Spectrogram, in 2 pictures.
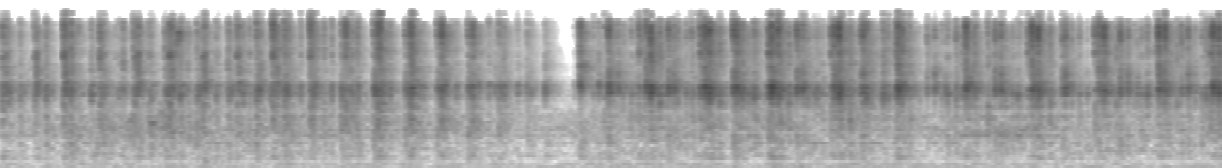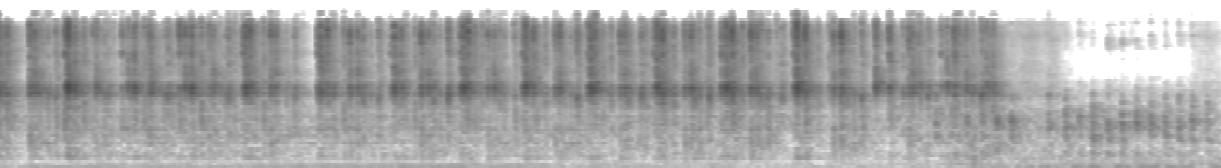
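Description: Fast, random fingernail and finger-pad tapping close to the microphone: a dense run of quick small taps. It breaks briefly about four seconds in and again near the middle, then stops about a second before the end.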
